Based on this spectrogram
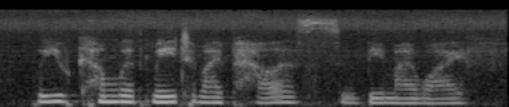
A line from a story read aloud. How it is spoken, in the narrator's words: he spoke tenderly and kindly to her and said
